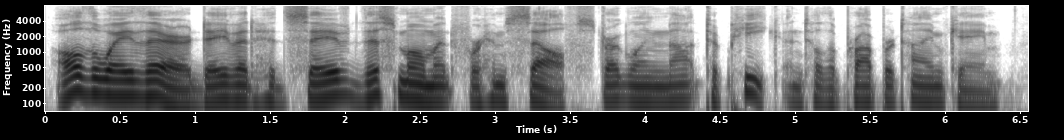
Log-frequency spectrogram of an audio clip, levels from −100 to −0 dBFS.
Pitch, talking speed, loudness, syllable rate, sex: 115 Hz, 185 wpm, -19 LUFS, 4.4 syllables/s, male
